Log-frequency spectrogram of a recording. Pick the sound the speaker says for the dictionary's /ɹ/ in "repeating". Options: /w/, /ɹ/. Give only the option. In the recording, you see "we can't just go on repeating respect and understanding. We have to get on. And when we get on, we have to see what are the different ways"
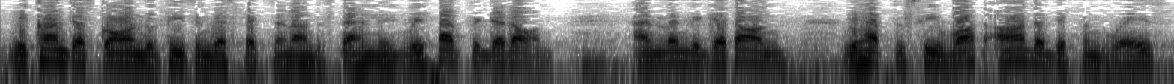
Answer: /w/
